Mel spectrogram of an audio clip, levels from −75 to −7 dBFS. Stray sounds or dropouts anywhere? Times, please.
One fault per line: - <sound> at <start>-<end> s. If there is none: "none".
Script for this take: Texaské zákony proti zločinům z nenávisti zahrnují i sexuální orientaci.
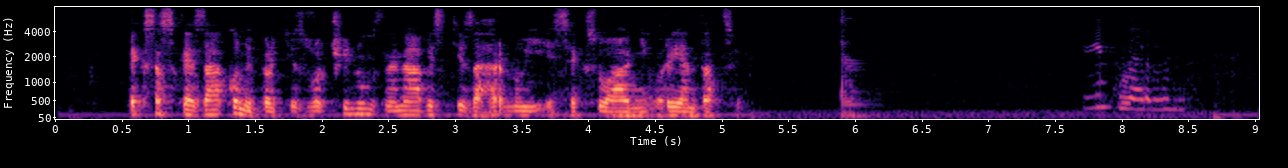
- thud at 5.9-6.4 s
- laugh at 7.7-8.7 s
